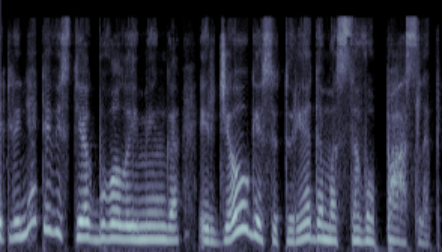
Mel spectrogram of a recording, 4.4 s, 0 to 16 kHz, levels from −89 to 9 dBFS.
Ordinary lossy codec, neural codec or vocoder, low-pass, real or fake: Opus, 16 kbps; none; 10.8 kHz; real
